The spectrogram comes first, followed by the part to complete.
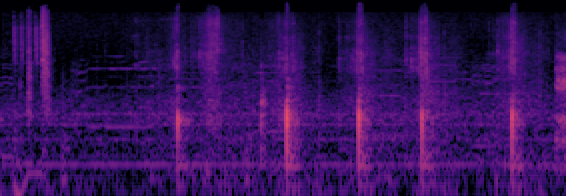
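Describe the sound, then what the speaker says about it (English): A knife cuts celery on a cutting board in close, crisp chops, about six sharp thuds spaced roughly half a second apart over a quiet kitchen background, with no talk. "Now for our celery. Cut in half, cut in half again,"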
